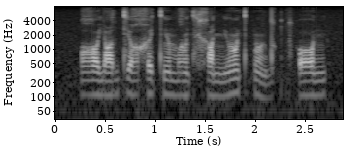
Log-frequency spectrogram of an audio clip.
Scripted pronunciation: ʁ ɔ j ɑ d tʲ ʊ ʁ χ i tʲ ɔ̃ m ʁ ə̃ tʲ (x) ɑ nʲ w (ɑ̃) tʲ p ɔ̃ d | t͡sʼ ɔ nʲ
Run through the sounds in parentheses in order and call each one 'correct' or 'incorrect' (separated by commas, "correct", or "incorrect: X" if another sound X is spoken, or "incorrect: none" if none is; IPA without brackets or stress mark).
correct, incorrect: ɔ̃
